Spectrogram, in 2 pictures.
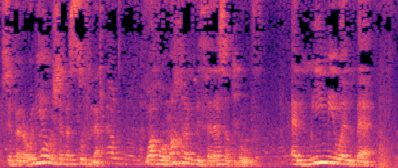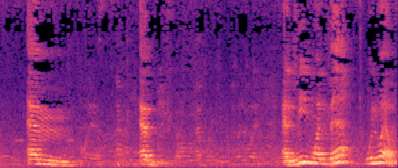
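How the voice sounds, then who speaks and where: A woman with an Egyptian Arabic accent teaching Quran recitation in a class, drawing sounds out slowly to demonstrate them and asking her students questions. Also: medium pitch. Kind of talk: online class lesson with students. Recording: echoey distant noisy recording.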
